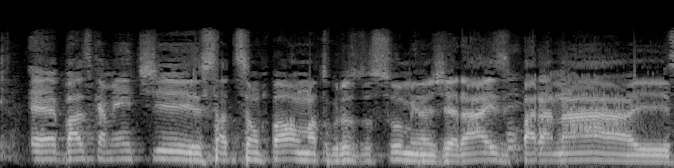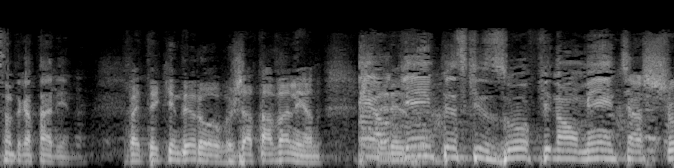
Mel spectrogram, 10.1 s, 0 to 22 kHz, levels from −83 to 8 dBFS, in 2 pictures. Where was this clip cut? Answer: 6.0 s, 7.7 s

